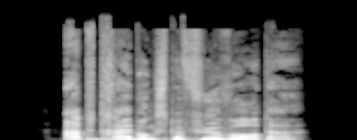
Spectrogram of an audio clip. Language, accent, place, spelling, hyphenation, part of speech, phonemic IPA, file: German, Germany, Berlin, Abtreibungsbefürworter, Ab‧trei‧bungs‧be‧für‧wor‧ter, noun, /ˈaptʁaɪ̯bʊŋsbəˌfyːɐ̯vɔʁtɐ/, De-Abtreibungsbefürworter.ogg
- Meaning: pro-choice advocate, pro-choice campaigner, pro-choicer, proabortionist (pro-abortionist) (male or of unspecified gender) (one who is supportive of the legality of abortion)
